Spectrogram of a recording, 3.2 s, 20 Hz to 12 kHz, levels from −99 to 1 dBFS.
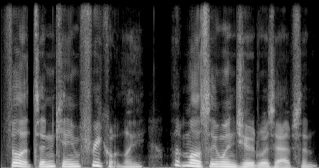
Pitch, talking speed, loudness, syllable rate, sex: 155 Hz, 170 wpm, -17 LUFS, 5.2 syllables/s, male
